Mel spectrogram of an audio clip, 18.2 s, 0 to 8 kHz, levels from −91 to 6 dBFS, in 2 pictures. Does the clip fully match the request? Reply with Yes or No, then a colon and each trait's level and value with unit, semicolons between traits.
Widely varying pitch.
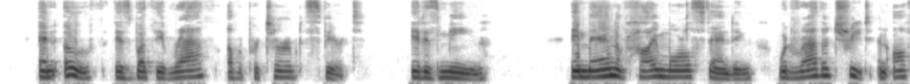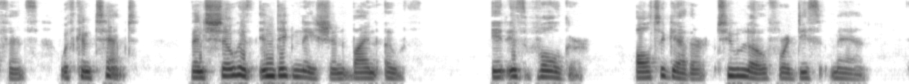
No: average, 3.6 semitones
